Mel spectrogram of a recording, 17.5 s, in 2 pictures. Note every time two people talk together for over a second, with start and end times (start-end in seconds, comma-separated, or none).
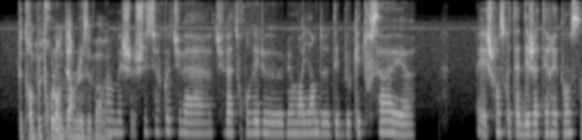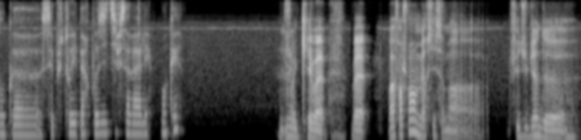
none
